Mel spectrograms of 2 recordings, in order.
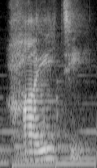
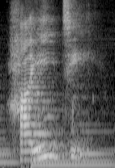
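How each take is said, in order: Both takes have the same delivery.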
